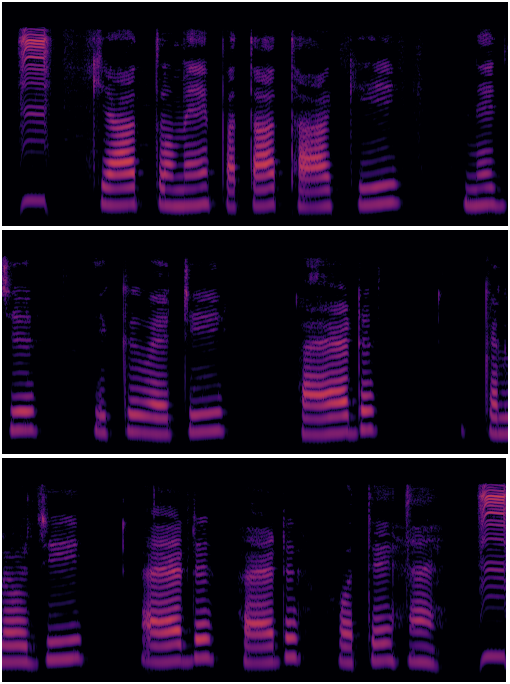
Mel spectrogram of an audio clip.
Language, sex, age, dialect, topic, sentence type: Hindi, female, 36-40, Garhwali, banking, statement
